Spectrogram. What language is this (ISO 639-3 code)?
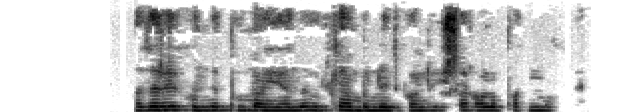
uzb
